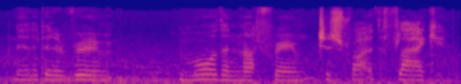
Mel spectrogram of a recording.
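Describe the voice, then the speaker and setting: A woman gives on-course golf commentary in a flat, even voice of average pitch. Loud outdoor ambient noise surrounds her. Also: moderate pace.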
